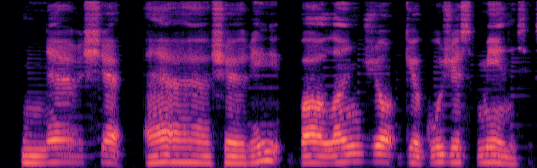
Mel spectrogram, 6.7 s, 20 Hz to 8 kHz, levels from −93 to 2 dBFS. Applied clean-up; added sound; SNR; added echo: neural mask model DeepFilterNet 3.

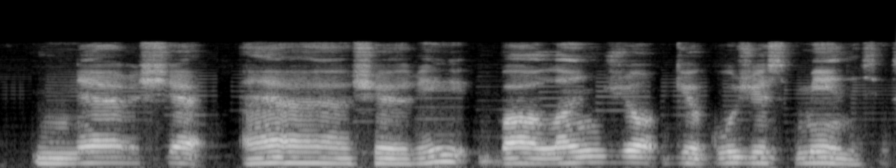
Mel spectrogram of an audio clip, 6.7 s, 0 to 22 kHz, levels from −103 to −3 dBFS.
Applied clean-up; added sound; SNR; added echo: neural separator model SepFormer DNS4.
